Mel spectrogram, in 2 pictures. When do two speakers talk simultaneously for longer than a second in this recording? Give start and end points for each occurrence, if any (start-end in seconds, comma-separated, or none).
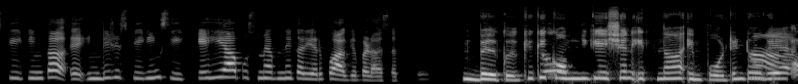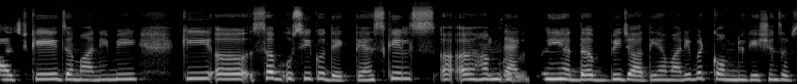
none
